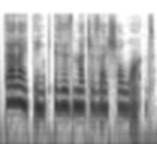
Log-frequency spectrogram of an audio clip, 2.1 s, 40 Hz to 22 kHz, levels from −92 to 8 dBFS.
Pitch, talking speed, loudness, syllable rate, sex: 215 Hz, 285 wpm, -20 LUFS, 5.2 syllables/s, female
